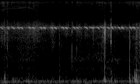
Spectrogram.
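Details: Field cricket in a rice field calling with a steady, unbroken high-pitched ring. Footsteps and rustling come from people moving nearby while they try to catch it.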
